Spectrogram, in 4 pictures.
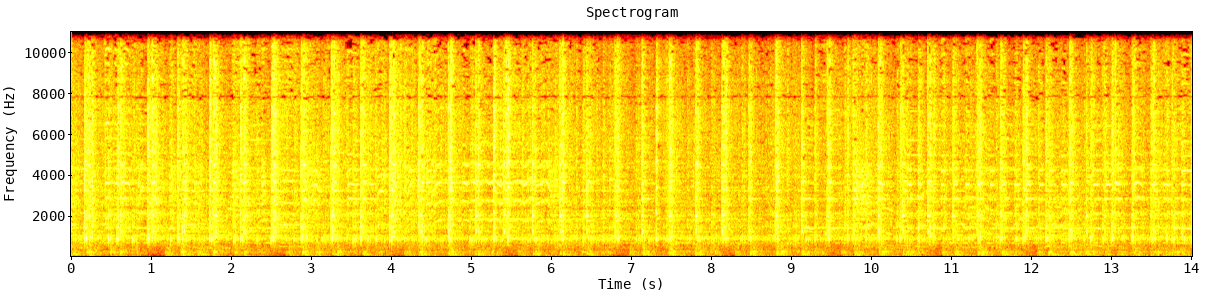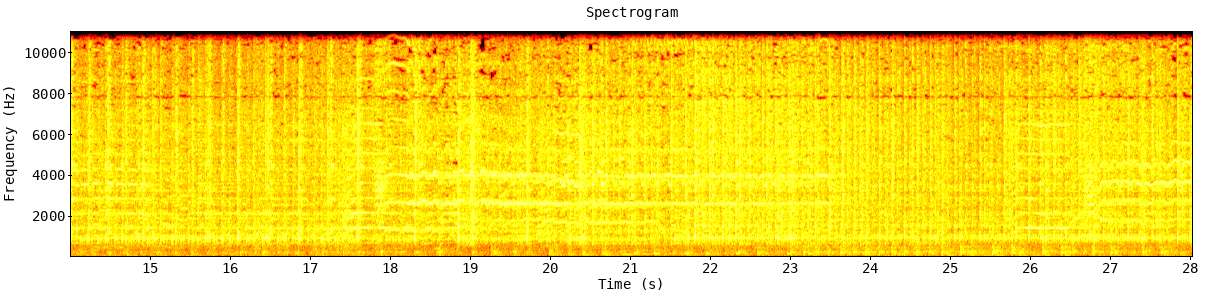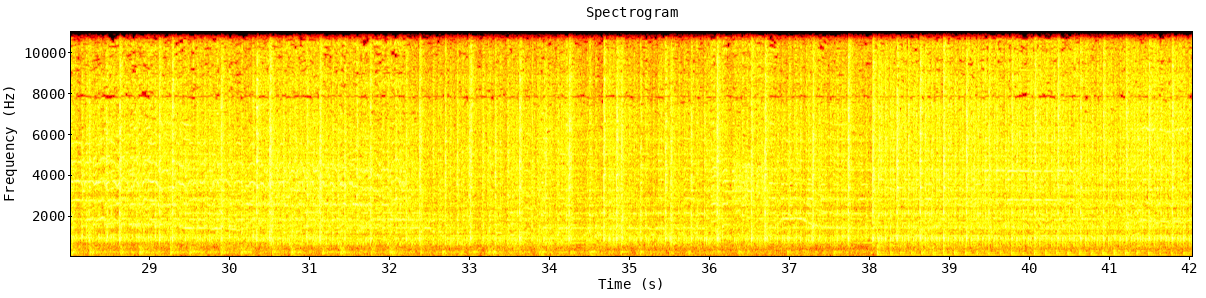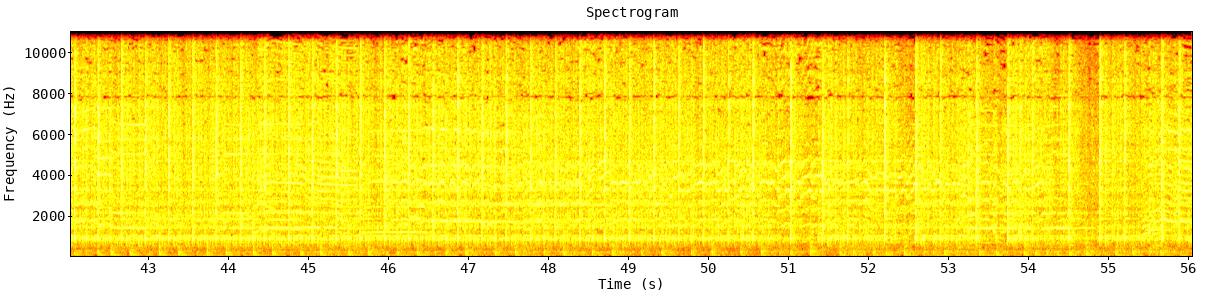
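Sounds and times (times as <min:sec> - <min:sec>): shrill reed pipe melody: 0:00.0 - 0:56.0.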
